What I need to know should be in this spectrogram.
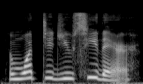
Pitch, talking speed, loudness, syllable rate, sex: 260 Hz, 250 wpm, -17 LUFS, 5.8 syllables/s, female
